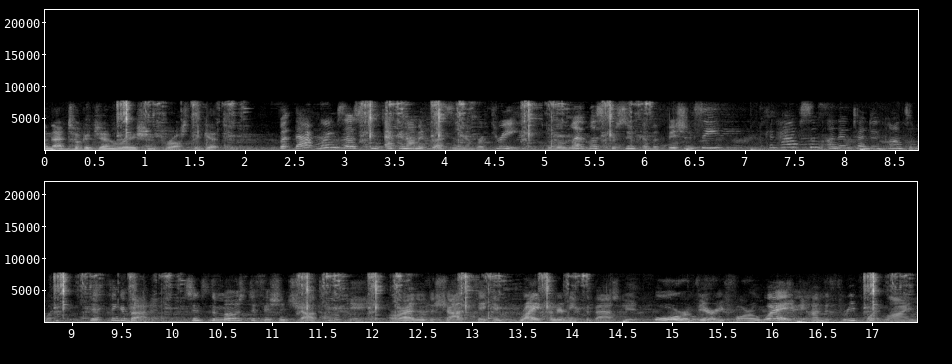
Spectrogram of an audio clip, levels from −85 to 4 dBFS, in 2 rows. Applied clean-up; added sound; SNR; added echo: none; Scissors; 4 dB; reverberation time 2.6 s.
